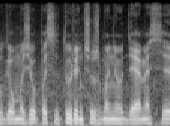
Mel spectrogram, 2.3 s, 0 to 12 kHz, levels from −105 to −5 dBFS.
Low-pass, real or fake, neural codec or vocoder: 10.8 kHz; real; none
